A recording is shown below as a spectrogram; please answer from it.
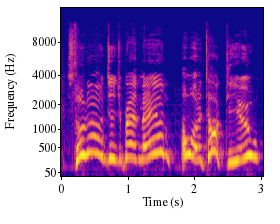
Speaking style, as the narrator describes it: the dog barked

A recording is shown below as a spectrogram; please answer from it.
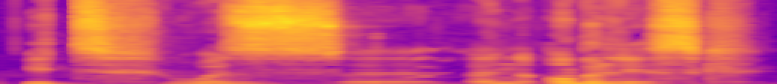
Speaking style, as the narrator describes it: he said gravely

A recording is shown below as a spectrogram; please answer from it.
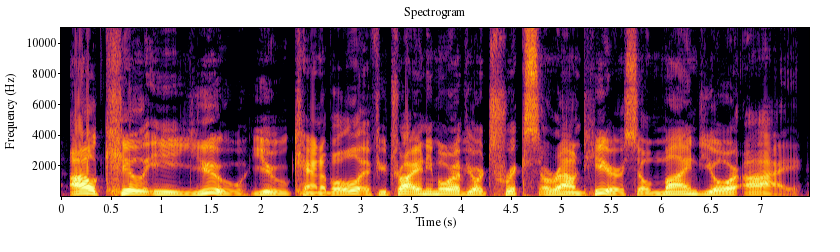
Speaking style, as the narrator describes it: roared the captain

